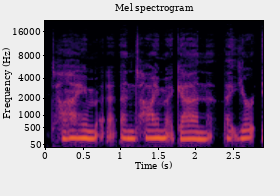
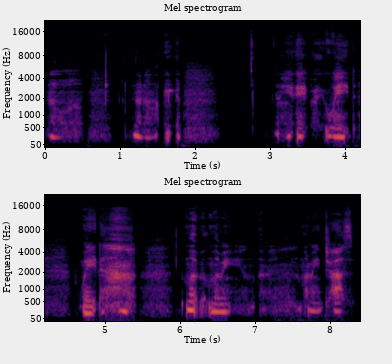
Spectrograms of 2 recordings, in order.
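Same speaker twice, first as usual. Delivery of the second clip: stammering, breaking off between breaths; breathless fumbling plea to wait; flustered halting; 3 semitones higher, 4 dB quieter, much faster than usual. Acted. Lover begs for a moment to collect themselves, flustered.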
